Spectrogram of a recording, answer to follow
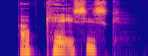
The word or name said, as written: abkhasisk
